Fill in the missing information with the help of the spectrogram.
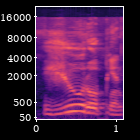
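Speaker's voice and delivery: यूरोपियन drawn out from an initial "yu"; pronunciation demo. Shown as a demonstration. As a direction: stretch the opening y sound of यूरोपियन. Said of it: "या आ रहा है". (यूरोपियन में शुरू का 'या' साफ़ सुनाते हुए)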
